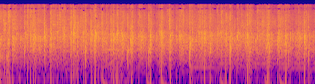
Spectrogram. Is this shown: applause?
yes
